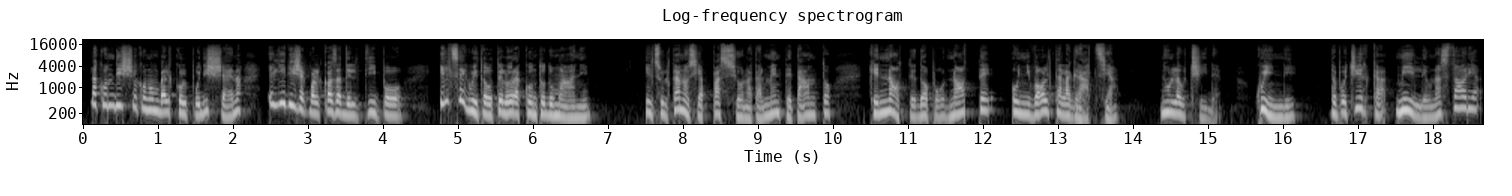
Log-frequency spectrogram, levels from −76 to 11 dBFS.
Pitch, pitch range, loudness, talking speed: 200 Hz, 170-230 Hz, -21 LUFS, 140 wpm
